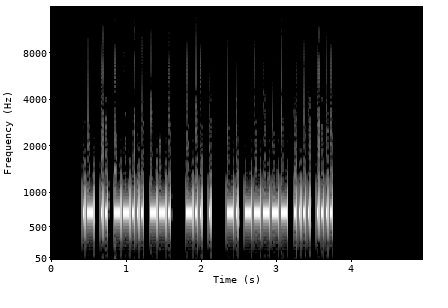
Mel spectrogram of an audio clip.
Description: Morse code, heard as a keyed tone, about 37 wpm, 700 Hz. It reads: AI7G DE N0HH
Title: USA Callsign DE Callsign - 4 Characters - 40wpm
